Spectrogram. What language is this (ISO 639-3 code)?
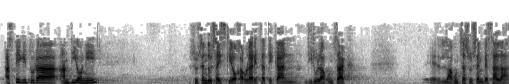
eus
